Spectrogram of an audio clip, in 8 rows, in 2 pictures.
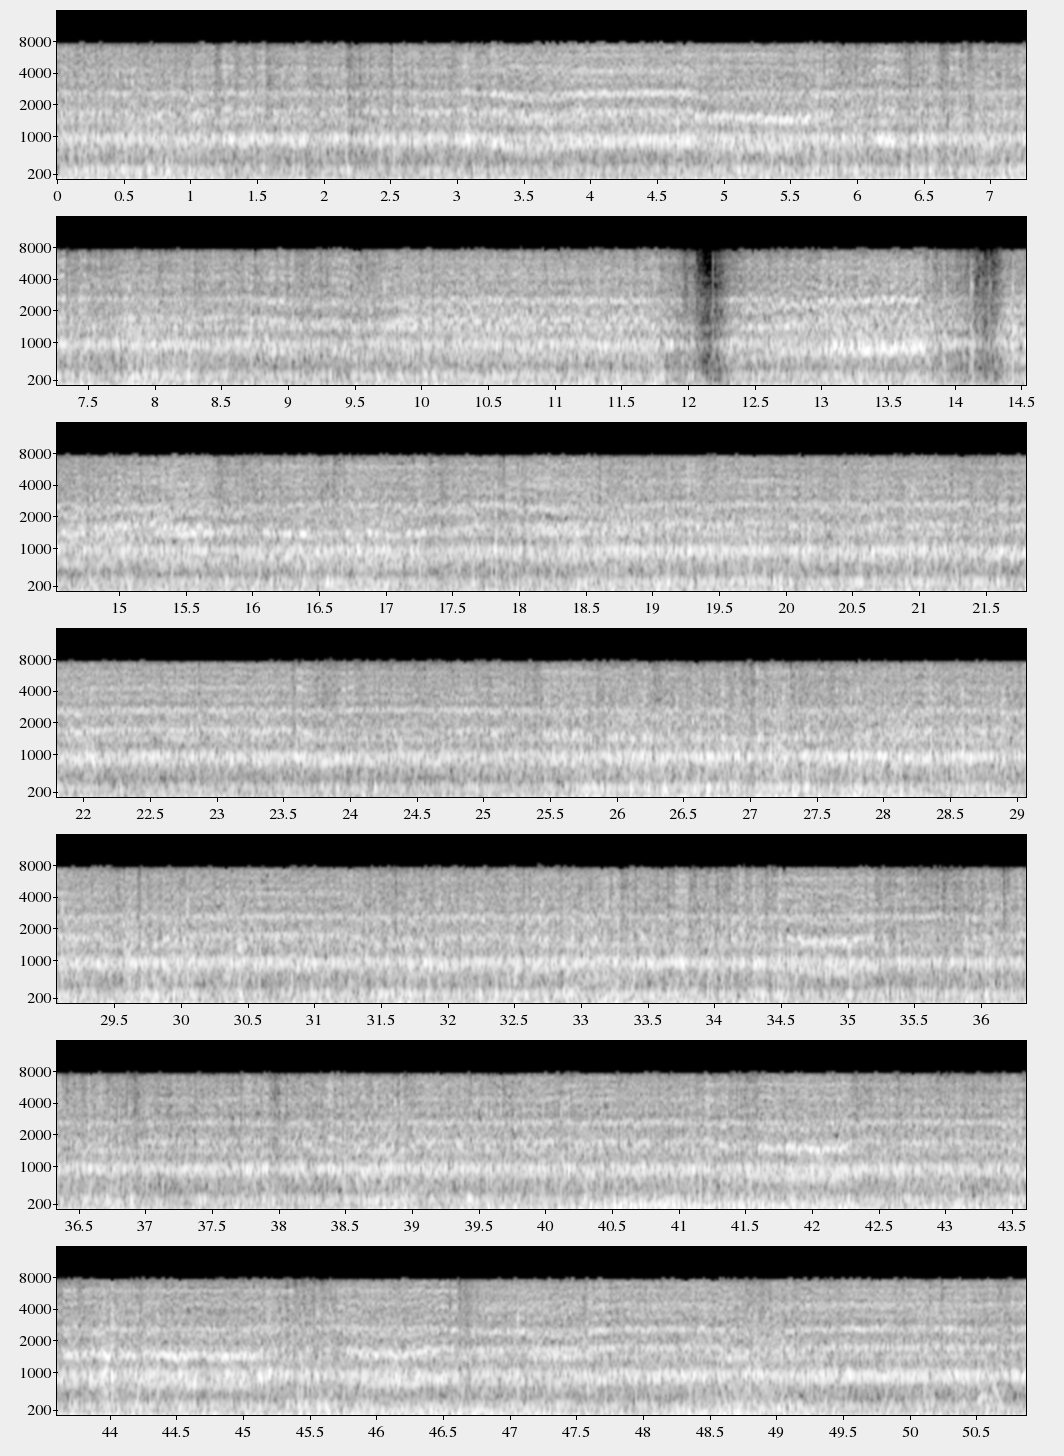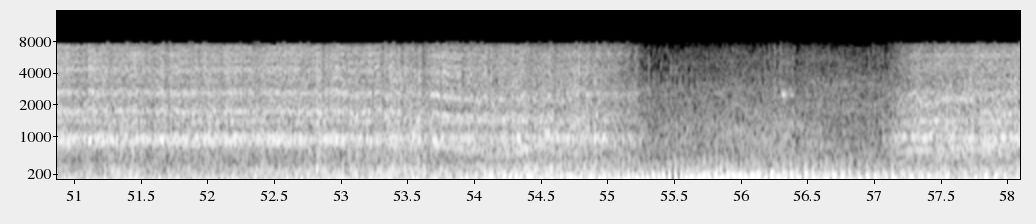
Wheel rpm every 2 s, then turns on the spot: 230, 230, 220, 230, 220, 190, 130, 150, 200, 220, 230, 230, 230, 220, 220, 230, 230, 230, 230, 230, 230, 220, 210, 220, 220, 230, 230, 140, 20.
none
